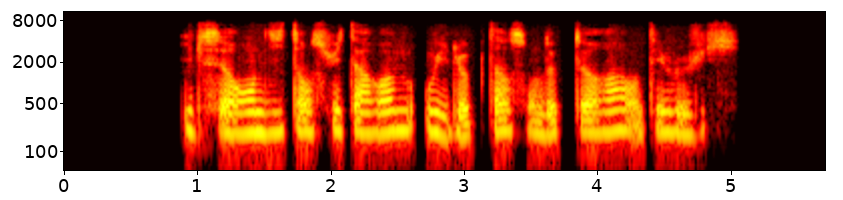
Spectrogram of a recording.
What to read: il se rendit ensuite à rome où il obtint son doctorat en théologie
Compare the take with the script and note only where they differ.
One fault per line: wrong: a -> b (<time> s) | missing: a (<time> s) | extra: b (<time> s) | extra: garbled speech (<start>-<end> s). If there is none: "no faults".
no faults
